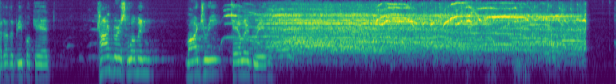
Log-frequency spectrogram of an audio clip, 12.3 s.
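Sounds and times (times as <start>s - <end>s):
speech: 0.0s - 1.1s, 1.9s - 5.6s
high-pitched shouts: 4.4s - 11.7s
large rally crowd cheering and whooping: 4.5s - 11.8s.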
